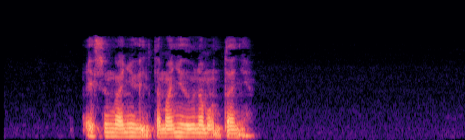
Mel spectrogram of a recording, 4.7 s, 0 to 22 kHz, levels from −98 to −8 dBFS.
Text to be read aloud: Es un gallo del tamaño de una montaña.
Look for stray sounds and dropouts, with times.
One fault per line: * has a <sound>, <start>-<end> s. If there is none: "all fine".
all fine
